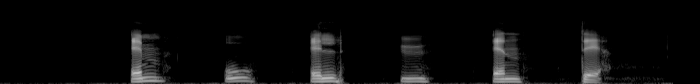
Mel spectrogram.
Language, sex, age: Norwegian, male, 42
